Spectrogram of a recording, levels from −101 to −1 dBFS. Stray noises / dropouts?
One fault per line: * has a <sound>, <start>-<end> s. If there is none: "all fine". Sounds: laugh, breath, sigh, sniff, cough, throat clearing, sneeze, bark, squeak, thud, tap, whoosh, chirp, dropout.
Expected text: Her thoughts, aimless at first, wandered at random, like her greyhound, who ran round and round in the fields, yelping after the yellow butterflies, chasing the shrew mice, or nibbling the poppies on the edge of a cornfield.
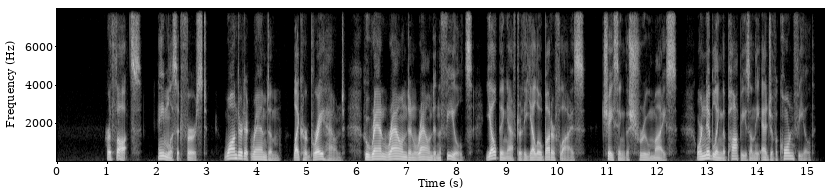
all fine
